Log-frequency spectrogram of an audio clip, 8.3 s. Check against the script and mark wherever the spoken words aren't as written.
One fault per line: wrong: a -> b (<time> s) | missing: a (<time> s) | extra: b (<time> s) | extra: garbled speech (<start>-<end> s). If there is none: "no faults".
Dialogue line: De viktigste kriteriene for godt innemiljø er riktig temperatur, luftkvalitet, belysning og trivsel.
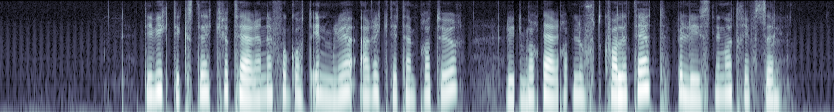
extra: garbled speech (5.1-5.7 s)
